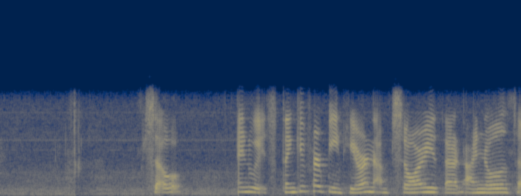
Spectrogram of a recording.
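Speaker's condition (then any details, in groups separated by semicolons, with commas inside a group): Ataxia; affects mouth and tongue coordination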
